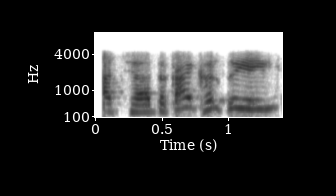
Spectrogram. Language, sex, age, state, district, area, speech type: Marathi, female, 45-60, Maharashtra, Jalna, urban, conversation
